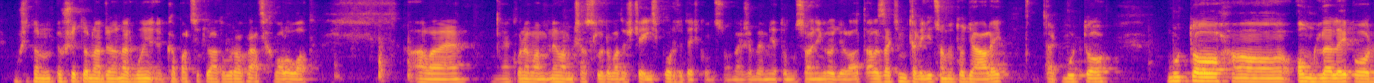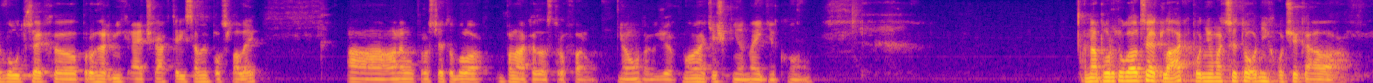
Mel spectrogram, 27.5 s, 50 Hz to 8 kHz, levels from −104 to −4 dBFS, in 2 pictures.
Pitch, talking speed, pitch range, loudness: 110 Hz, 170 wpm, 105-115 Hz, -22 LUFS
